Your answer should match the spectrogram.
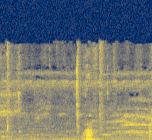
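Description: A short animal call that falls steeply in pitch about a second in, preceded by a sharp click, over a faint background; a higher, arched call follows near the end.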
